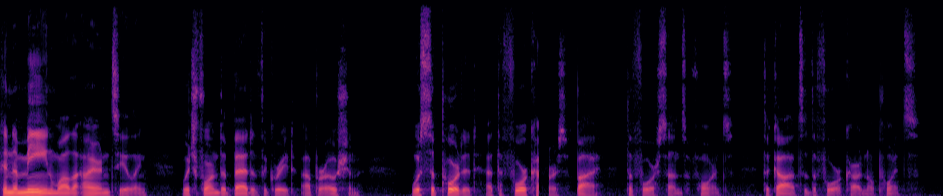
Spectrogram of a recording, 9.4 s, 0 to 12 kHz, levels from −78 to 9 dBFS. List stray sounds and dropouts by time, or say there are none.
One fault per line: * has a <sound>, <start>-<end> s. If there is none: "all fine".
* has a dropout, 5.4-5.5 s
